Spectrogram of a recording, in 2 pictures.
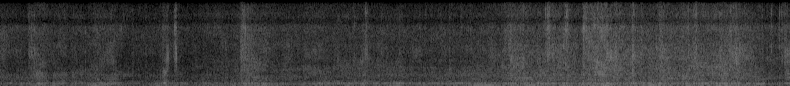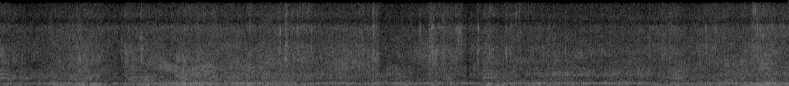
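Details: Long stretch of honey bee buzzing at a rural backyard beehive: a constant layered drone from many bees, slightly louder in the second half, with flickering higher tones over the hum.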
